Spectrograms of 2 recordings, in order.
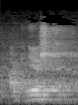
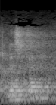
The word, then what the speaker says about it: Agnieszka: Agnieszka. Nishka?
